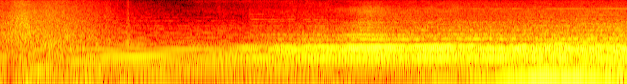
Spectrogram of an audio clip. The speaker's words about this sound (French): Alors que le train sifflait à travers la campagne, Luca se pencha par la fenêtre et regarda devant lui.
